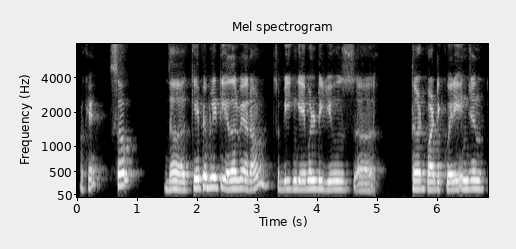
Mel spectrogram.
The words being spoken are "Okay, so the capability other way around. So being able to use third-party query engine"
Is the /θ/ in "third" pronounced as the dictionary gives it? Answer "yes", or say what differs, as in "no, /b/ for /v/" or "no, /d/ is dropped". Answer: no, /t/ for /θ/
